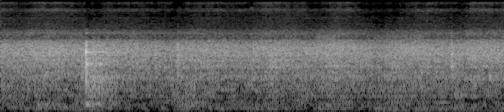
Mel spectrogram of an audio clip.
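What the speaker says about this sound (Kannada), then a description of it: "ಎಣ್ಣೆ ಸಾಸಿವೆ ಒಣಮೆಣಸಿನ್ಕಾಯಿ ಈರುಳ್ಳಿ ಬೆಳ್ಳುಳ್ಳಿ" Oil sizzles softly in a pan as mustard seeds, dried red chilies, onion and garlic are tempered for a greens curry, a faint steady crackle with one small pop near the start.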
